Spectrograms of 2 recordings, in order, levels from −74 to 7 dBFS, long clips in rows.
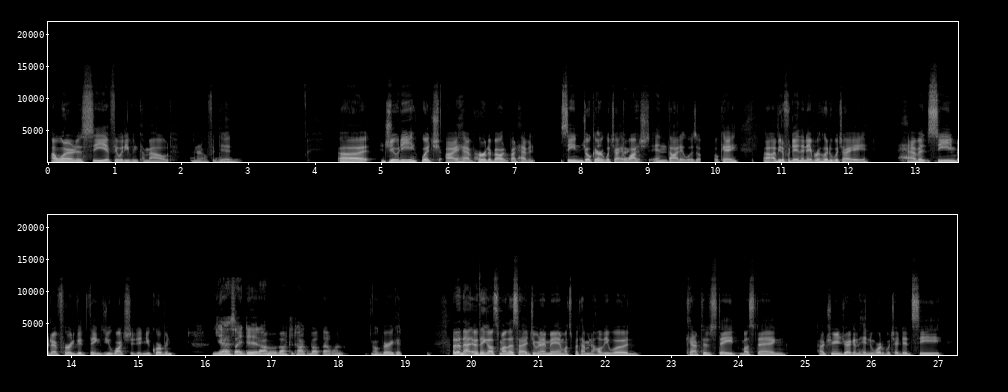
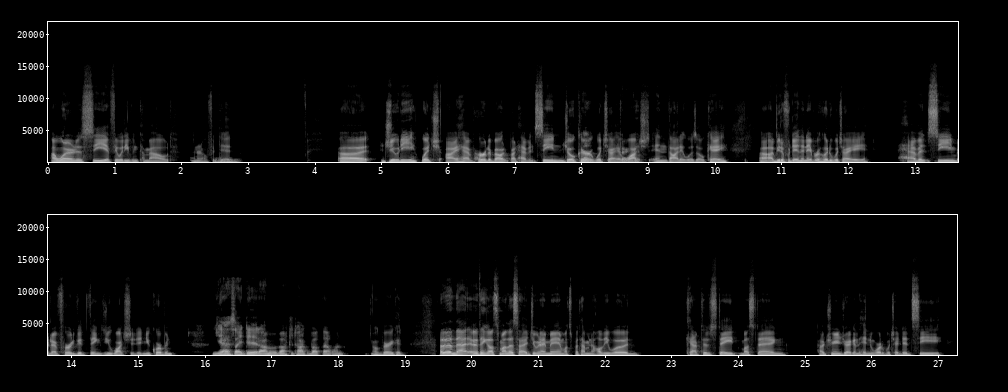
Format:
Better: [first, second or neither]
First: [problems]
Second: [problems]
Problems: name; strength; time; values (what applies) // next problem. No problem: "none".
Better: second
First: audio freezing; at 7.5 s, at 10 s and at 19 s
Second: none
